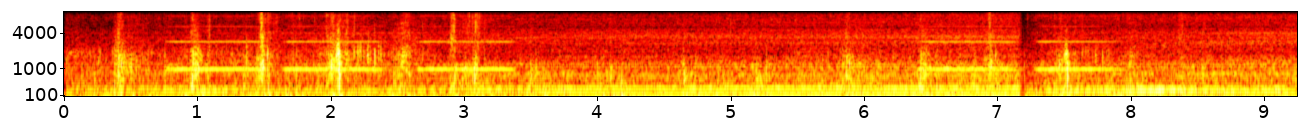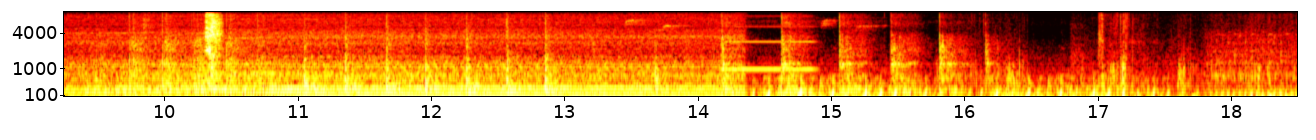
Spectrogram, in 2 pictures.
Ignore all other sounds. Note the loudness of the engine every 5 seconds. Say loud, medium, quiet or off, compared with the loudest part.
medium, loud, loud, medium.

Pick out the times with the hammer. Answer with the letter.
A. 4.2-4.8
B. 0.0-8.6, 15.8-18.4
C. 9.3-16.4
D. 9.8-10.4
C.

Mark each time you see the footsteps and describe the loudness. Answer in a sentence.
The footsteps can be heard from 0.0 to 8.6 s, getting quieter then louder; and briefly from 15.8 to 18.4 s.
